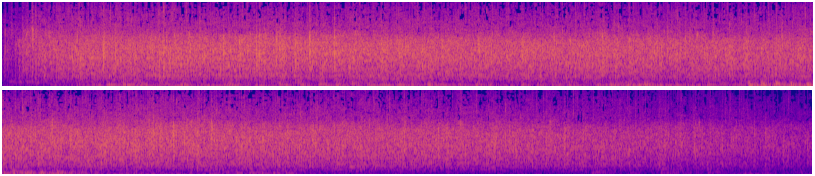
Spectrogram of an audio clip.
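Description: Audience applauding, starting all at once and easing off slowly over the last several seconds.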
